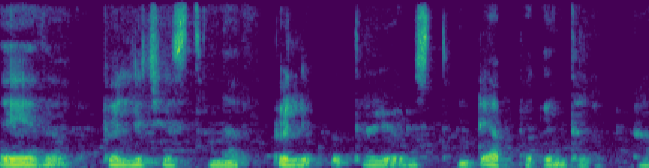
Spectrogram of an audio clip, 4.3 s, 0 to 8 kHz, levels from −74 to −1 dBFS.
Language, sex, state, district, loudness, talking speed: Telugu, female, Andhra Pradesh, Anantapur, -20 LUFS, 95 wpm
